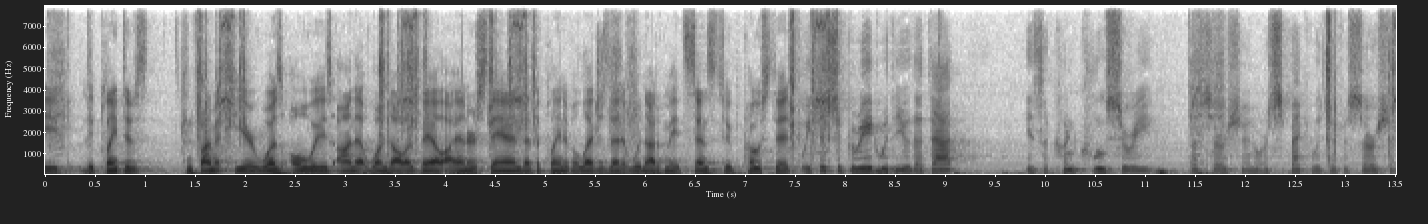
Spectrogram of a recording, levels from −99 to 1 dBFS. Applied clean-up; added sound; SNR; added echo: none; Camera; 17 dB; none.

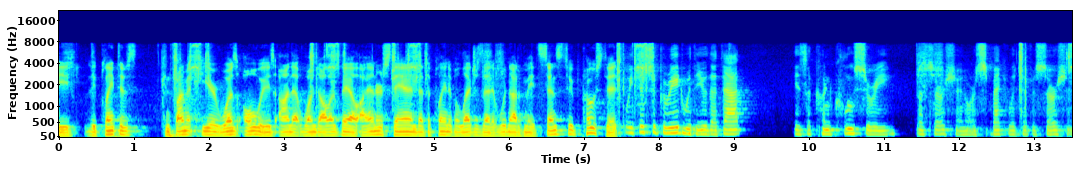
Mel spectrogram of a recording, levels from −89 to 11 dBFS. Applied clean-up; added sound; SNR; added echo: neural mask model Resemble Enhance denoiser.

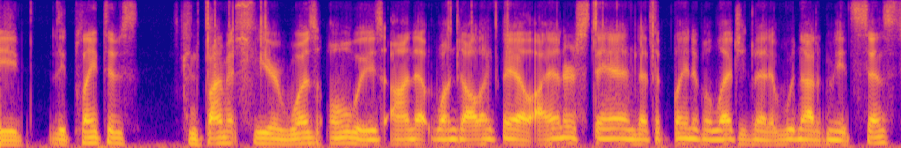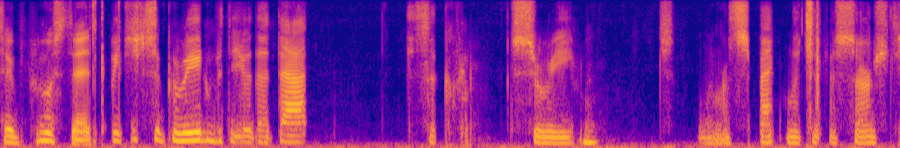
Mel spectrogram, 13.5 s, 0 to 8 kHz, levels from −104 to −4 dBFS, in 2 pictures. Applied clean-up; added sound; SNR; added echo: neural diffusion model UNIVERSE++.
